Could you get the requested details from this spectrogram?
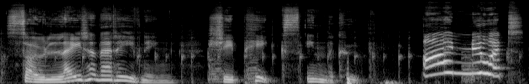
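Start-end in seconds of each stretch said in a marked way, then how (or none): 4.2-5.2 very high, louder gotcha; Dora, triumphant. A narrator's reading. Dora catching her hens gone out, high and triumphant. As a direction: crow it with delight. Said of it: "thinks Dora".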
